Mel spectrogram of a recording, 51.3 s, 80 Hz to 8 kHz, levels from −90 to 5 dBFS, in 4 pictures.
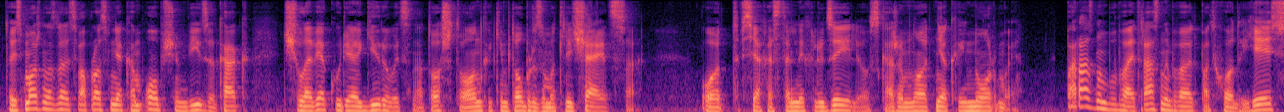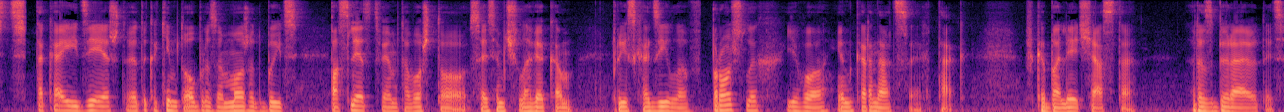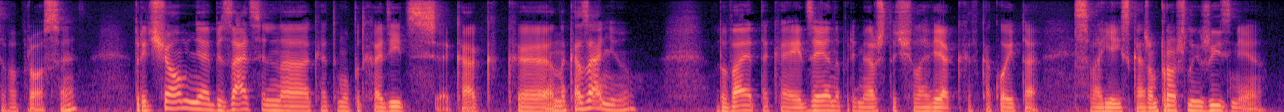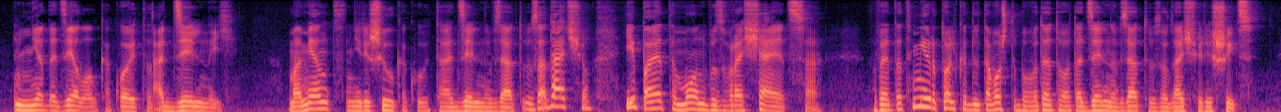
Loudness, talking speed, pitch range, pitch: -18 LUFS, 130 wpm, 110-135 Hz, 120 Hz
